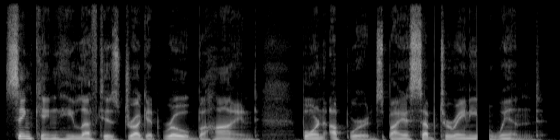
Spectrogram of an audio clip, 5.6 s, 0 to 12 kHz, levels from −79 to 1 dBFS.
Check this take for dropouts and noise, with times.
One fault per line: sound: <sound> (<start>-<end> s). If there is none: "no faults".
sound: dropout (4.8-4.9 s)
